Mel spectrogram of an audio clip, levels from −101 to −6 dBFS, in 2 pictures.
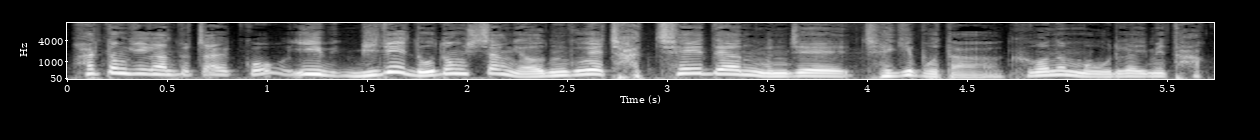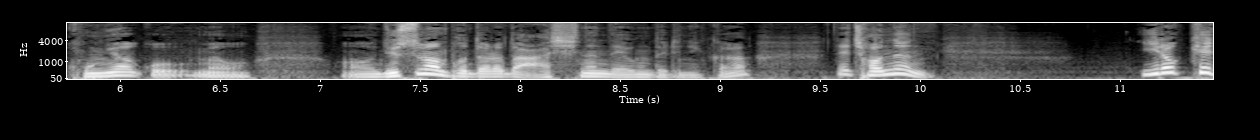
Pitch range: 125-205 Hz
